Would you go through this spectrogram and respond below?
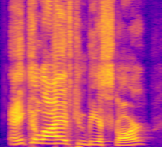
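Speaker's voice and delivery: ordinary talk, nothing marked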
